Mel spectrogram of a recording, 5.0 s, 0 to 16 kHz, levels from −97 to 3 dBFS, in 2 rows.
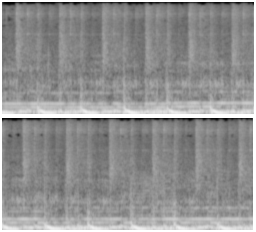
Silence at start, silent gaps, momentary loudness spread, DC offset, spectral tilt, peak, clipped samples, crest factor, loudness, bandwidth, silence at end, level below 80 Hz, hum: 0 s; none; 1 LU; under 0.1%; -5.5 dB/octave; 0 dBFS; under 0.1%; 8 dB; -11 LUFS; 15.5 kHz; 0 s; -12 dBFS; none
